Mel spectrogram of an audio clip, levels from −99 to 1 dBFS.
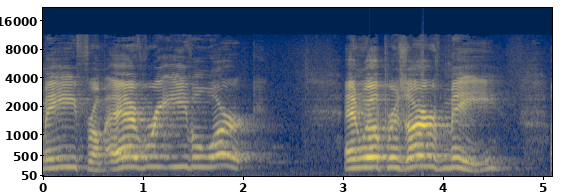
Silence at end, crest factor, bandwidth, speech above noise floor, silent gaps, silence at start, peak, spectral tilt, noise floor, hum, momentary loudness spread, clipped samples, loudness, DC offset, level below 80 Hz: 0.55 s; 18 dB; 11.5 kHz; 39 dB; none; 0 s; 0 dBFS; -3 dB/octave; -56 dBFS; none; 14 LU; under 0.1%; -16 LUFS; under 0.1%; -68 dBFS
